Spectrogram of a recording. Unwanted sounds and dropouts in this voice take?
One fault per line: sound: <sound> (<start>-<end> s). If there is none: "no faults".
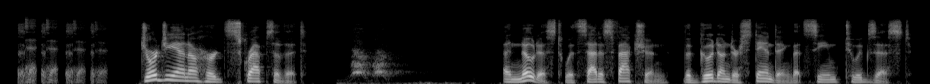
sound: laugh (0.2-1.1 s)
sound: bark (3.4-4.8 s)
